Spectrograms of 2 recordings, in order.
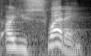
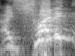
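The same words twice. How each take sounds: First: It is said in a plain accent. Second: It is said with a German accent.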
